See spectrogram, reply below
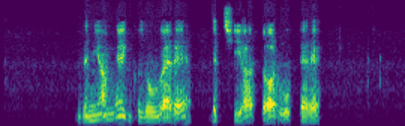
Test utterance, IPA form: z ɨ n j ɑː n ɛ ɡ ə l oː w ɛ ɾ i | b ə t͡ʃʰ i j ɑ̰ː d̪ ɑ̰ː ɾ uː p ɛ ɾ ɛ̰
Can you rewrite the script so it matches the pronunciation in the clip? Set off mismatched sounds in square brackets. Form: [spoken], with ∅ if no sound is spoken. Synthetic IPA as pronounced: z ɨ n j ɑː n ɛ ɡ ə l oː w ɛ ɾ [ɛ] | b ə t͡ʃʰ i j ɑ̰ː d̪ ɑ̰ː ɾ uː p ɛ ɾ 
